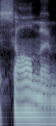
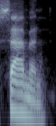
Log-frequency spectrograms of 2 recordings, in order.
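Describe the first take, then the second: First: The name is said the Texan way. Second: The name is said the Northern way. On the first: "in Texas, they say salmon" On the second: "north of the Mason-Dixon line, it becomes salmon"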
